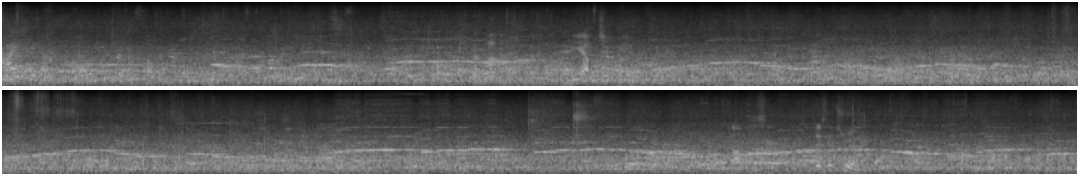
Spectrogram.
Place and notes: Skopje, Gradski Trgovski Centar - Flute Busker
Man playing a traditional flute in Gradski Trgovski Centar, Skopje.
Binaural recording.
